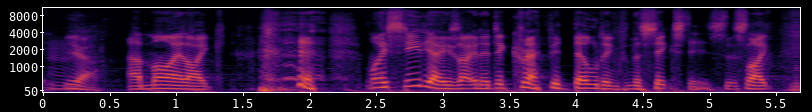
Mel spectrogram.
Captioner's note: chuckling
